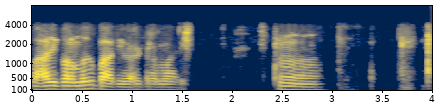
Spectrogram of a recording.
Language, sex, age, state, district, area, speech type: Tamil, male, 45-60, Tamil Nadu, Virudhunagar, rural, conversation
